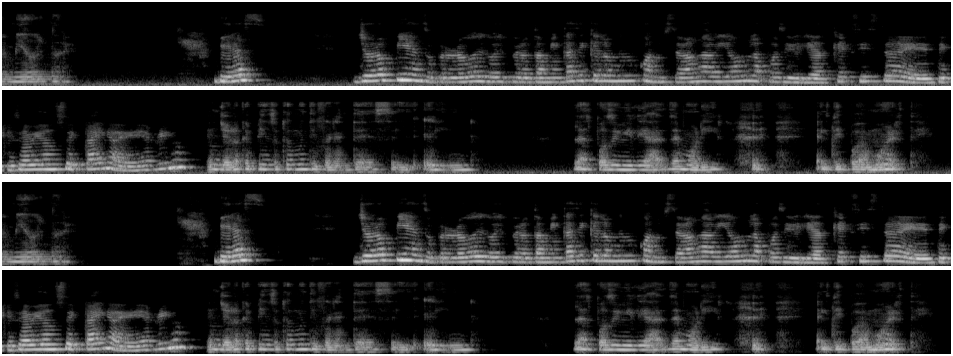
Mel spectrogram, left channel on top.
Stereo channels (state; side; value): noise; left; rumble, 26 dB below the sound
